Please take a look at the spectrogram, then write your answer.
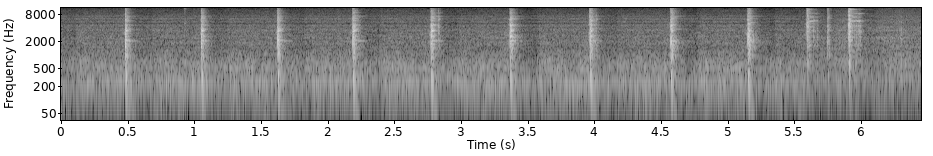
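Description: A blacksmith hammers along forged tong reins to smooth the corners, about a dozen sharp ringing blows at an even pace, loud and close over low shop hum.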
